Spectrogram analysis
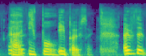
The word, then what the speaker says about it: Ipoh: Ipoh? Ipoh, sorry.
